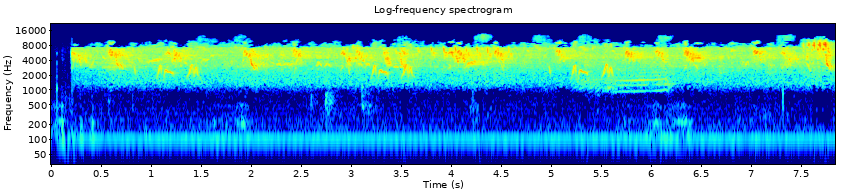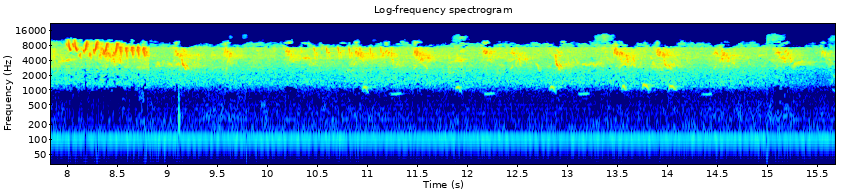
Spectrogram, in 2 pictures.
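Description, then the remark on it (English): A dense chorus of birds chirping and trilling continuously, many overlapping high-pitched calls at moderate loudness, with a steady low hum underneath and no talking. “I know I've been paying more attention to the chirps and trills of the birds around my neighbourhood, and the feeling is one of peace, tranquility.”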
